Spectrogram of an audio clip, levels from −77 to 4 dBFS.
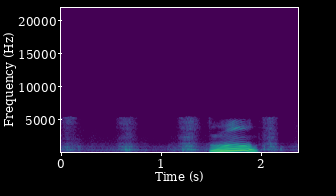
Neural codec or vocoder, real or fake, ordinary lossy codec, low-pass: autoencoder, 48 kHz, 32 numbers a frame, DAC-VAE, trained on Japanese speech; fake; none; 5.4 kHz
